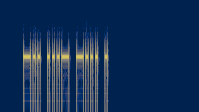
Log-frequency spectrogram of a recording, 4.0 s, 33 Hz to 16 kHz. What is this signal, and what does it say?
Morse code, heard as a keyed tone, about 25 wpm, 700 Hz. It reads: DVBE
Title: All Cut Numbers - 4-Digit 25wpm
